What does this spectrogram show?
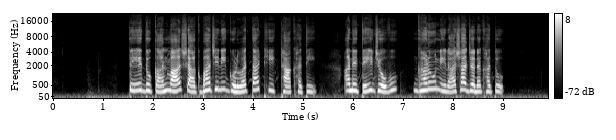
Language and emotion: Gujarati, sad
